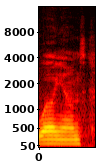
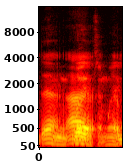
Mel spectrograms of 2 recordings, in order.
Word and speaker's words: Williamson: Hopefully we can get somebody like Zion Williams in a situation like that. Zion Williamson? Williamson.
